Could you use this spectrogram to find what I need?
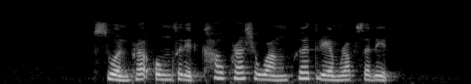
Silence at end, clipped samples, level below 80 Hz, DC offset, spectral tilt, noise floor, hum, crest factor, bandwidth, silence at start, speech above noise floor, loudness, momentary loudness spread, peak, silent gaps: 0.8 s; under 0.1%; -64 dBFS; under 0.1%; -6 dB/octave; -68 dBFS; none; 18 dB; 7.6 kHz; 0.95 s; 46 dB; -23 LUFS; 6 LU; -6 dBFS; none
